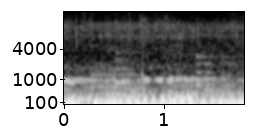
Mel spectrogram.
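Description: Heavy stormy rain pours steadily over Karachi in a dense, continuous hiss with a low rumbling undertone and a few brief splashy accents, loud and unbroken throughout, with no voices.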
